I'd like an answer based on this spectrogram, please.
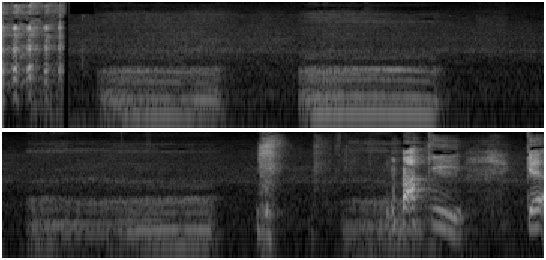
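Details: Pet dog growling indoors in a small room, four long low rumbling growls of about a second each with short gaps, then brief yips, a man's voice telling the dog to get up and move.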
